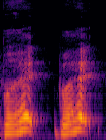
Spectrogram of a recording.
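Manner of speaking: a flustered boss tripping over her words; flustered stammer. Retold or imitated. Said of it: "and she's like".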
